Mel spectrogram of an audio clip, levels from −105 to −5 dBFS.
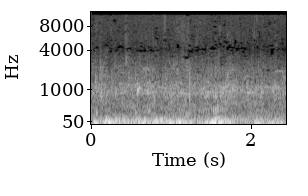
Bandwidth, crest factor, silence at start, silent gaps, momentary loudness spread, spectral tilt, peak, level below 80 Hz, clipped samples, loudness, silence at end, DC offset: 11 kHz; 16 dB; 0 s; none; 8 LU; -6.5 dB/octave; -8 dBFS; -24 dBFS; under 0.1%; -30 LUFS; 0 s; under 0.1%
